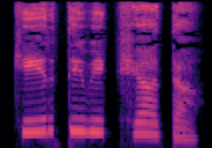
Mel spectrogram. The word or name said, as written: ಕೀರ್ತಿವಿಖ್ಯಾತೆ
